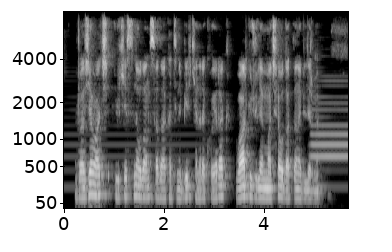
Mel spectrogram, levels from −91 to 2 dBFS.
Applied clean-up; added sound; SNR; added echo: classical method log-MMSE.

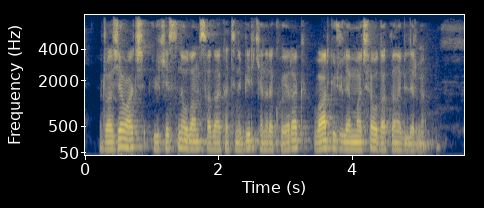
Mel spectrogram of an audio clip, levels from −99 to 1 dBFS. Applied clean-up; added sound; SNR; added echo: none; none; none; none.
